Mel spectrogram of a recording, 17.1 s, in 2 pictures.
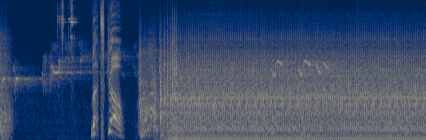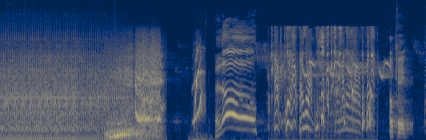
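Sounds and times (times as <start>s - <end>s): tractor engine knocking: 3.4s - 10.6s.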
